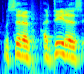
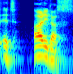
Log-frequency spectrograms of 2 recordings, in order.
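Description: First: "Adidas" said uh-DEE-dus, first vowel reduced to uh; American Adidas. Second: "Adidas" said AH-dee-dahs, open ah vowels in the first and last syllables; European Adidas. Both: Shown as a demonstration.

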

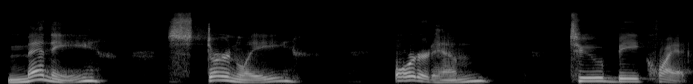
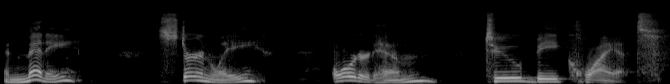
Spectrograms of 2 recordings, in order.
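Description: First: Slow, stern, each phrase alone; slow stern reading with long gaps. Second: Each word set apart, slow and stern; slow, heavy reading with pauses. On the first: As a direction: let the sternness sit in the pauses. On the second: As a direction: lay out every word slowly, sternly. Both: Shown as a demonstration. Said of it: "feel the tone coming out of their pores".

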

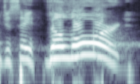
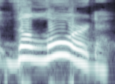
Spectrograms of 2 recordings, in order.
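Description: First: Slow, loud 'The Lord'; 'The Lord' slow and louder; stress on Lord. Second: 'The Lord' said loud and firm; 'The Lord' louder, falling; stress on Lord. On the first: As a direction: lean hard on 'Lord', drawn out. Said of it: "capital L". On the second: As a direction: hit 'Lord' loud. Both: Shown as a demonstration.

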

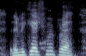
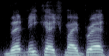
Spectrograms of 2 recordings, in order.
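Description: First: A lightly acted, higher, winded plea; mock out of breath. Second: Said in the usual way. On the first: Shown as a demonstration. Teacher acts out a breathless person for the class, mock winded. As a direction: play it a little spent after the sigh. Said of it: "I can't even talk because I'm out of breath". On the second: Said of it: "let me catch my breath means let me stop breathing so hard".

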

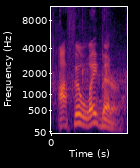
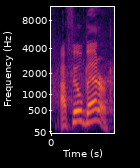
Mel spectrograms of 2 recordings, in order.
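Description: First: Said in the usual way. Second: Louder exclaimed relief. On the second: Real, not acted.

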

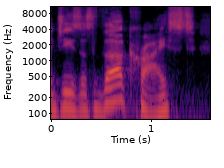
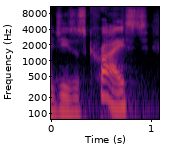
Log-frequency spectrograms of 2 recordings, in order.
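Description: First: "the" set apart and weighted before Christ; stress on THE. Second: Said in the usual way. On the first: Shown as a demonstration. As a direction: lean on the word "the". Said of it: "put the article there". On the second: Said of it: "we just say Jesus Christ".

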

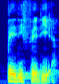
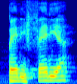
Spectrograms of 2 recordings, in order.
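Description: First: "periferia" stressed on RI; Portuguese. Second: "periferia" stressed on FE; "periferia" as pe-ri-FE-rya; Spanish. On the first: Teacher answering in Portuguese, "periferia" stressed on final RI. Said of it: "em português". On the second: Teacher reading Spanish first, "periferia" stressed on FE. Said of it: "Em espanhol primeiro". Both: Shown as a demonstration.

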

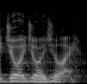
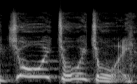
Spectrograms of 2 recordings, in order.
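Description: First: Said in the usual way. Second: High, loud chant of joy joy joy; imitating the old saint's high loud "Joy, joy, joy"; old saint imitated. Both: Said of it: "That's how he said it".

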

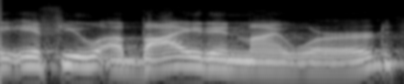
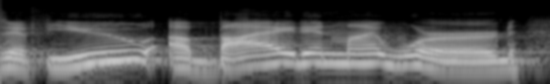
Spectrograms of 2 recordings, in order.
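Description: First: Said in the usual way. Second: "If you" lifted high with weight on "you", then slowed; slow down and lean on "you"; measured, emphatic reading that stresses "you". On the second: Shown as a demonstration. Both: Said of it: "emphasized as a distinction".

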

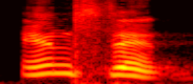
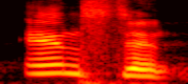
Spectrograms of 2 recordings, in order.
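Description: No difference in how they are said.

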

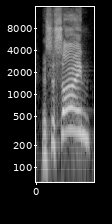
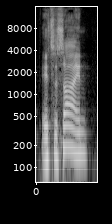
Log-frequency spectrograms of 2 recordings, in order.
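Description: First: "It's a sign" said much higher, falling; ominous pitch. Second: Said in the usual way. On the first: Shown as a demonstration.

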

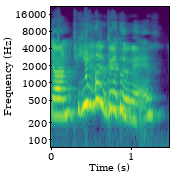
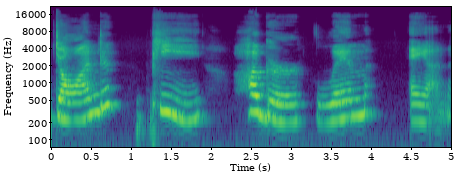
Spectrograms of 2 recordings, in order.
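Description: First: "Don P Hugger Lim Ann" in one breath, loud on "Hugger"; run-together phrase. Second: Slow, separated words with pauses. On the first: Retries puzzle run together after advice. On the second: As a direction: say each word on its own. Repeats puzzle word by word. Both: Shown as a demonstration.

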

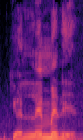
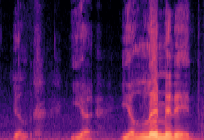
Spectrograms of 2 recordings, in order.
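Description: First: Said in the usual way. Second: Louder emphatic limited; punchline. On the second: Acted. Explaining his LLC joke, loud punchline. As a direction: land the joke hard.

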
